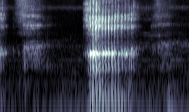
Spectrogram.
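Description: A single loud, rough, rattling snore-like noise, imitated by an adult who has sleep apnea.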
